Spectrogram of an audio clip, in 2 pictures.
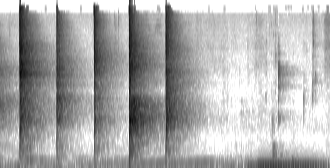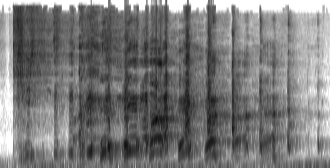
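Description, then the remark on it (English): Five sharp, loud hand claps in a quick steady rhythm, followed after a short pause by a burst of laughter and chuckling. “You open your house, your front door, bro. You get clapping, bro.”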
